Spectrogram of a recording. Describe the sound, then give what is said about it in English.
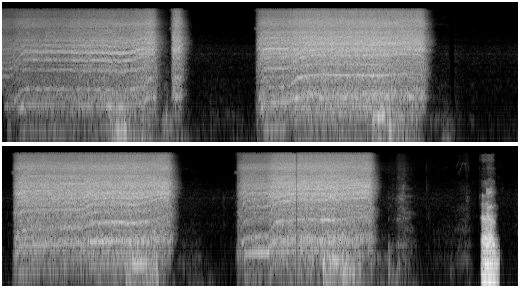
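A long power drill runs in four sustained bursts of about two to three seconds each, its high whine rising and straining as it bores holes, with short silent pauses between holes. “So we're just going to go ahead and drill these out.”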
